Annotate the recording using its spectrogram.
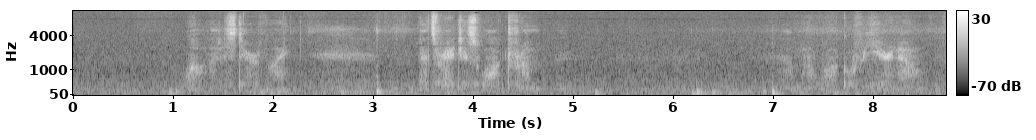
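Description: A person whispering, in two short hissy stretches about one and a half and four seconds in.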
